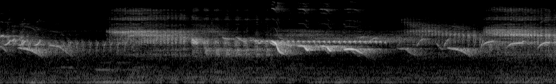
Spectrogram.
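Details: Common iora, male and female, as a bird lure: repeated short downslurred whistles and chirps, some in quick series, over rattling buzzy trills, with a louder whistled burst near the middle.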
